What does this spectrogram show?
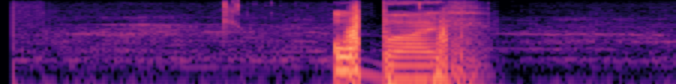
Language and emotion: Russian, neutral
